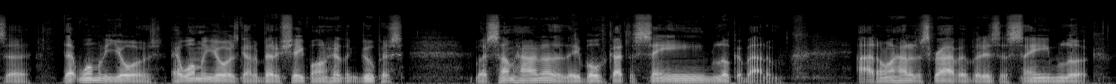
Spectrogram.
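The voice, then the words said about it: Mississippi accent, Big Daddy voice. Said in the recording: “the accent he uses for Big Daddy ... there's more Mississippi in that than I would have admitted”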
